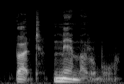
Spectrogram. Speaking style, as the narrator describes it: the Scot said dryly

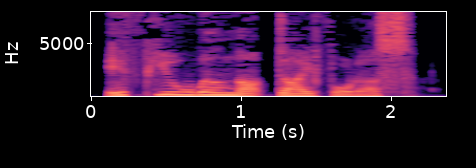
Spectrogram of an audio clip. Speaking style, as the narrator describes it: I said slowly

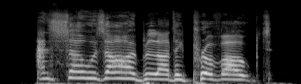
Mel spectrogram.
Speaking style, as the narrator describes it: he shouted

